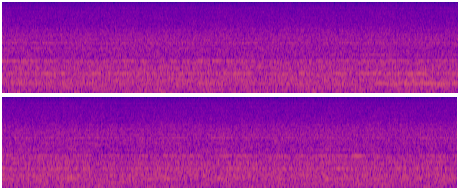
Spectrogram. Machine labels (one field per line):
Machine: fan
